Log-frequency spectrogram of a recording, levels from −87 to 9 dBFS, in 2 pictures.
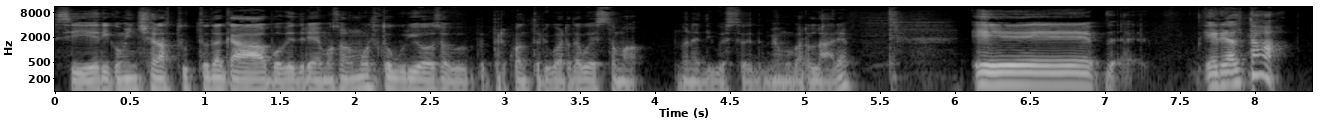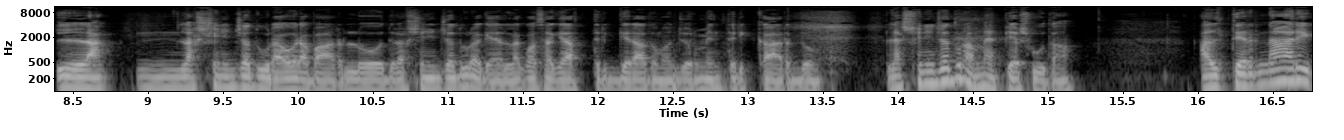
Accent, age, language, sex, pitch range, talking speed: native, 20-39, Italian, male, 90-110 Hz, 170 wpm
